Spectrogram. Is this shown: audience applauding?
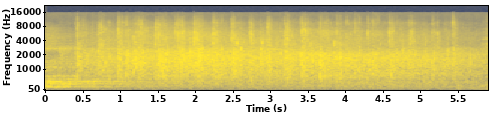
yes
